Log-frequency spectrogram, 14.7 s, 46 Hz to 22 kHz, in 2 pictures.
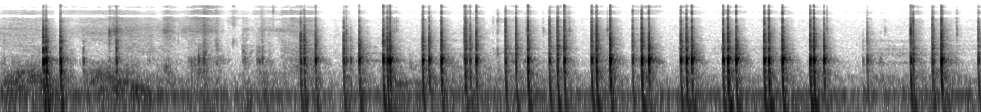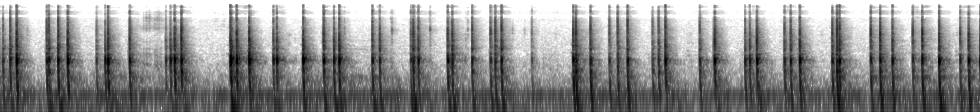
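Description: Painted fingernails tap and scratch the glossy peach-print laminated cardboard cover of a small spiral-bound notebook held at the edge. Dozens of quick, dry, hollow taps with a mid-pitched tone around 715 Hz come in rapid uneven bursts. Each tap dies away almost instantly, with soft scratching and a faint low hum underneath.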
